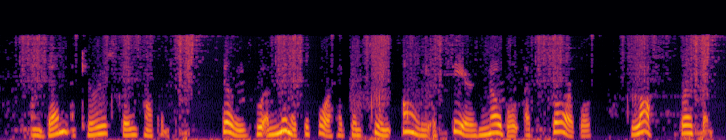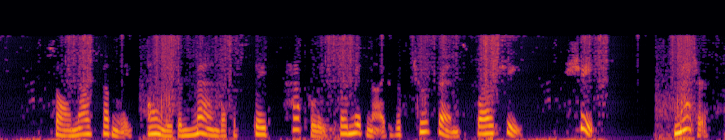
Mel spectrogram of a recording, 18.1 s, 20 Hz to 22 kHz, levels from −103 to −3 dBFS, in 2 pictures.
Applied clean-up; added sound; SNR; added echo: classical method spectral subtraction.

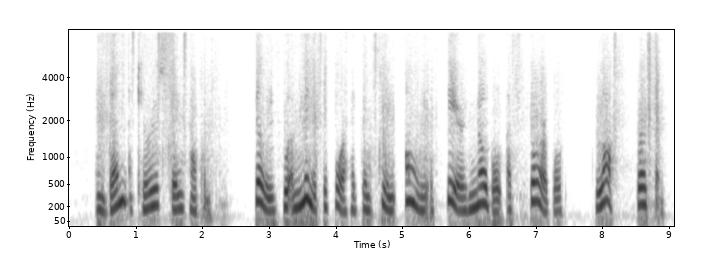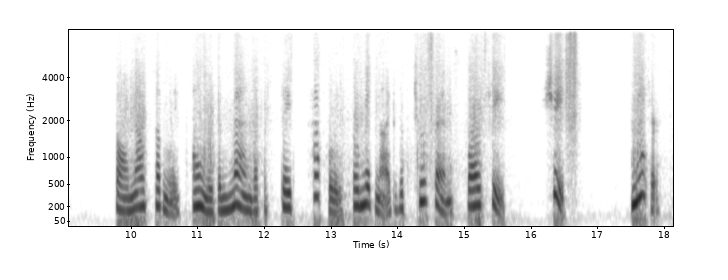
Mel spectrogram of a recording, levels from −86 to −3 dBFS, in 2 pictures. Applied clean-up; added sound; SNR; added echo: neural mask model RNNoise.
